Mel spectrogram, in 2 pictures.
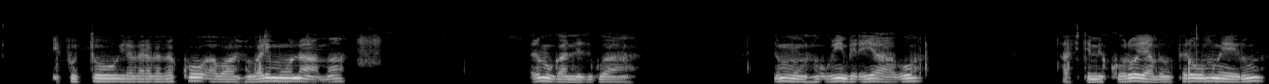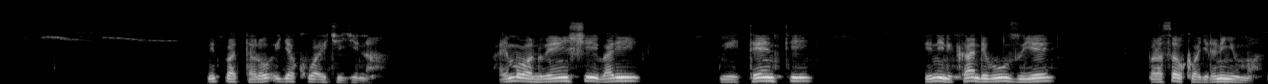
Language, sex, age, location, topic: Kinyarwanda, male, 50+, Kigali, government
